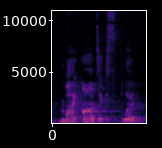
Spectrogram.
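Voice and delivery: ordinary delivery, nothing marked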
